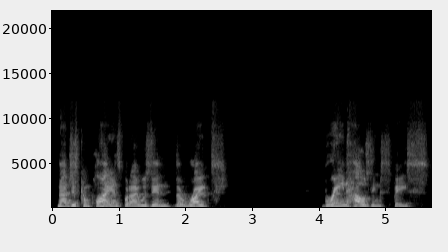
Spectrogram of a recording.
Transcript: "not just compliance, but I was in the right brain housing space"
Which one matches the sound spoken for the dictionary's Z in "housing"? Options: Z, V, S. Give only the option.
Z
